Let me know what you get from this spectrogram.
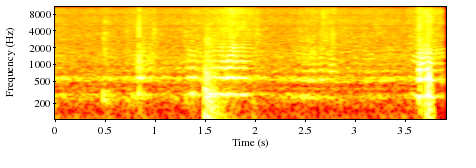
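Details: Honey bees droning in a steady low hum with a clear overtone above it, broken by a few sharp knocks and thumps, one loud bump near the middle and another at the end.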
